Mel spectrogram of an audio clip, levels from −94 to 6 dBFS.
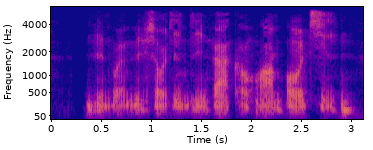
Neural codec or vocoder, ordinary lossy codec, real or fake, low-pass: autoencoder, 44.1 kHz, a latent of 192 numbers a frame, MeloTTS; AAC, 32 kbps; fake; 5.4 kHz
